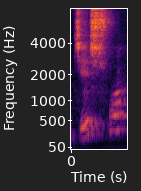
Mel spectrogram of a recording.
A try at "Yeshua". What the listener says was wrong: Yeshua, there's no J.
